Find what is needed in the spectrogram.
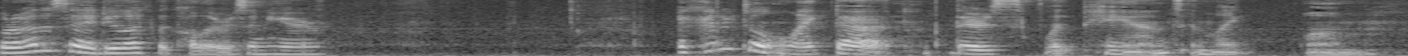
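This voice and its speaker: A soft-spoken voice at a moderate pace, with long, frequent pauses. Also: woman. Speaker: beauty vlogger. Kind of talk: product review vlog.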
